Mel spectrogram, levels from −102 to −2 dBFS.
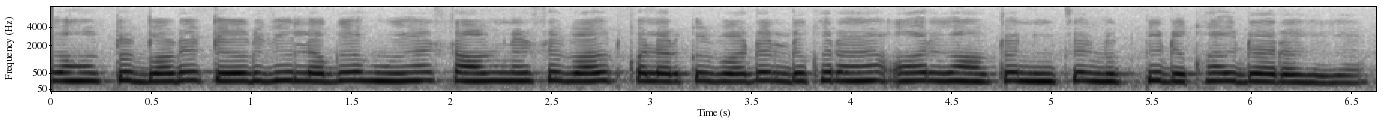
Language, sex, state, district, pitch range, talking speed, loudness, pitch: Hindi, female, Bihar, Bhagalpur, 250-265 Hz, 225 wpm, -13 LUFS, 260 Hz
